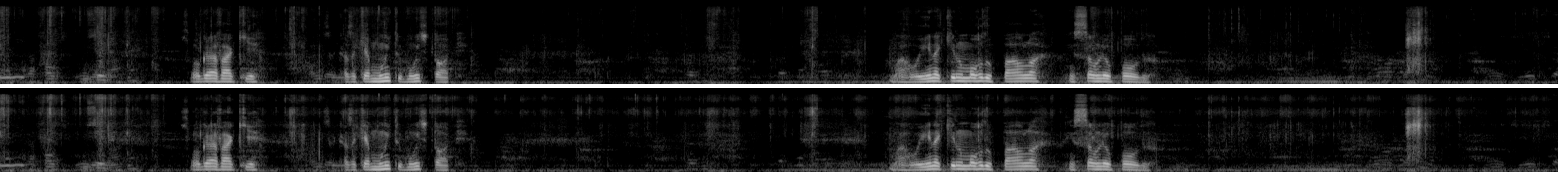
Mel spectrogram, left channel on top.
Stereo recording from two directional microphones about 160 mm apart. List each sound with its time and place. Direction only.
0.0 s a sound: 60° left (ahead or behind)
2.0 s speech: 10° left (ahead or behind)
8.9 s speech: 10° left (ahead or behind)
